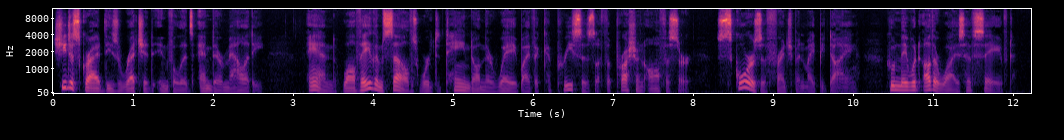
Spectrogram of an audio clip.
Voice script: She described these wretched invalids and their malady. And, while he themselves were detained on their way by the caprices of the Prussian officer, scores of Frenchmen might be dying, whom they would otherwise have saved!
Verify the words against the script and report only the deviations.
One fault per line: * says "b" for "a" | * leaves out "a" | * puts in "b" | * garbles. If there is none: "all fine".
* says "they" for "he"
